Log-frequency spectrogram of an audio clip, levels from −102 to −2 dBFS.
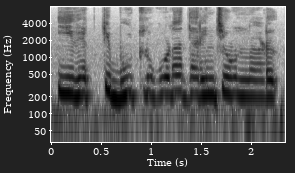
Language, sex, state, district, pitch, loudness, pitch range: Telugu, male, Telangana, Hyderabad, 215 Hz, -12 LUFS, 205-225 Hz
